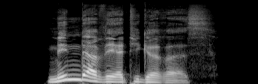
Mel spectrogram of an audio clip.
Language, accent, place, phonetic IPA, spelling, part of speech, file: German, Germany, Berlin, [ˈmɪndɐˌveːɐ̯tɪɡəʁəs], minderwertigeres, adjective, De-minderwertigeres.ogg
- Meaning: strong/mixed nominative/accusative neuter singular comparative degree of minderwertig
